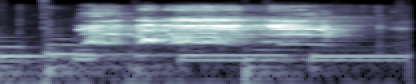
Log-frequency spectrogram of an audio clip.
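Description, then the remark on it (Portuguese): A rooster crows once at sunrise, a loud, drawn-out cock-a-doodle-doo lasting over a second, clear over a faint steady low hum. “amanhã, cedinho, quando o sol levantar e o galo cantar”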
